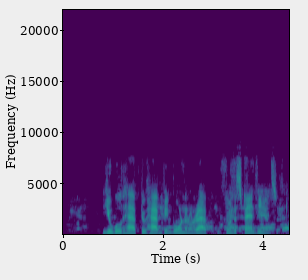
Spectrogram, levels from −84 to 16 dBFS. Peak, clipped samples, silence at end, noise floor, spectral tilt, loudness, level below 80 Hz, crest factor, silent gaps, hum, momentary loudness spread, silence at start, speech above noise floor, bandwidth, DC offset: -8 dBFS; under 0.1%; 0 s; -62 dBFS; -3 dB/octave; -33 LUFS; -78 dBFS; 26 dB; none; none; 11 LU; 0.25 s; 28 dB; 9 kHz; under 0.1%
